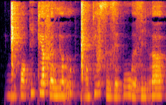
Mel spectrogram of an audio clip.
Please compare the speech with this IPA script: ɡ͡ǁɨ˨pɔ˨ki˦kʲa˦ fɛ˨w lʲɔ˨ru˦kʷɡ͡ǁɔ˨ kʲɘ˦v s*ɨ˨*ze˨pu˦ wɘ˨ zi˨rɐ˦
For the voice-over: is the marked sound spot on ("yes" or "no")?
yes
